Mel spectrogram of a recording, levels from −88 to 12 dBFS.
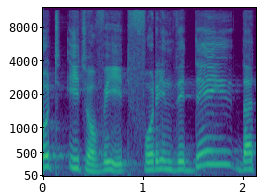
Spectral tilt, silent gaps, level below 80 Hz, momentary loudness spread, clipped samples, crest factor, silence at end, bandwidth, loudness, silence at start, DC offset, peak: -4.5 dB/octave; none; -62 dBFS; 2 LU; under 0.1%; 16 dB; 0 s; 12 kHz; -27 LUFS; 0 s; under 0.1%; -10 dBFS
